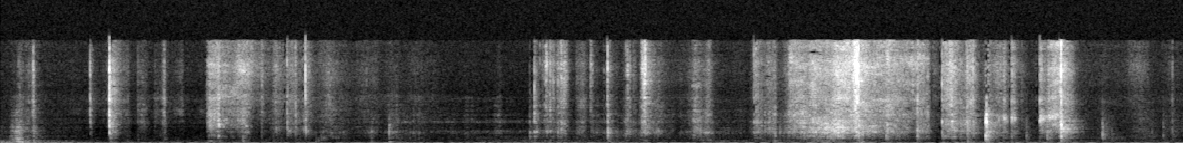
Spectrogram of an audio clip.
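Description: Faint rustle and soft clicks of a paper picture-book page being handled and turned, with the rustle strongest about four seconds in.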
